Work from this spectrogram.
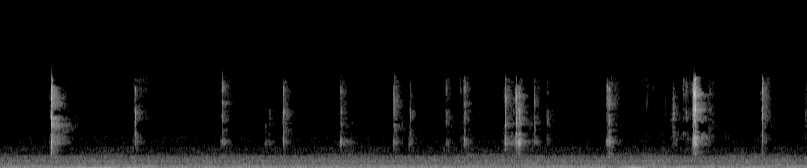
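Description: A thin metal blade scores a crosshatch pattern into the surface of a solid white soap bar held in the hand. The result is a series of quiet, sharp, bright scratching clicks, each dying away almost at once, over a low, steady background hiss.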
